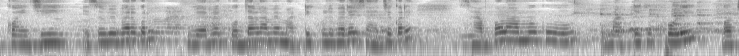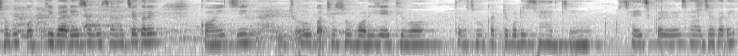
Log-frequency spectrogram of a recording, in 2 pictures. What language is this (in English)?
Odia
